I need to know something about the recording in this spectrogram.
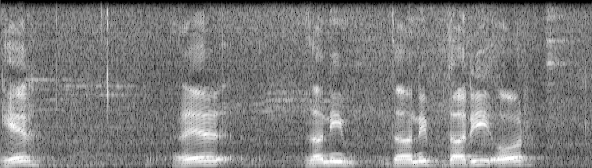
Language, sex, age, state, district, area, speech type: Urdu, male, 18-30, Uttar Pradesh, Rampur, urban, spontaneous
